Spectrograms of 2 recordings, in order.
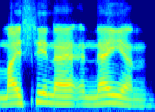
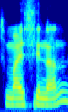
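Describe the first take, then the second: First: The word has four syllables, ending in -nai-yan. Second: The word has three syllables, ending in -nan. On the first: The speaker calls it wrong. "এই যে ই এ এগুলোর উচ্চারণ এভাবে হবে না" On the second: The speaker calls it right. "Just মাইসিনান এরকম ভাবে"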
